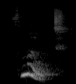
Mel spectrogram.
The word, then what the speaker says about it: flute: So we have ooh, and then that U sometimes makes an ooh sound instead of that U. Okay? T. And there's that magic E. Okay? Ooh. Oh, let's flip it around the right way. Oh, we got a wild E. Ooh, oot. Flute. And a flute is something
